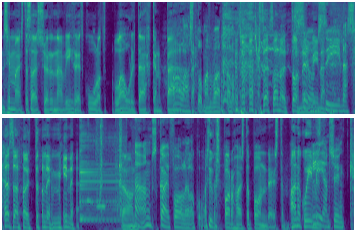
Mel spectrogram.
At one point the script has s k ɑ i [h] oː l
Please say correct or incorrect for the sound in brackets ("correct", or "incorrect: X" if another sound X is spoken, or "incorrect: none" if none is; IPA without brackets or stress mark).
incorrect: f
